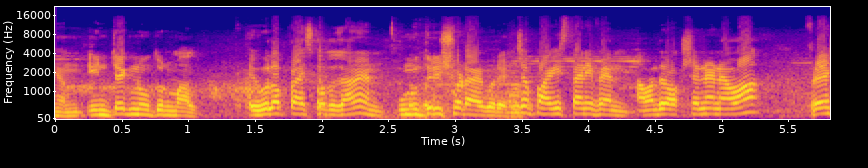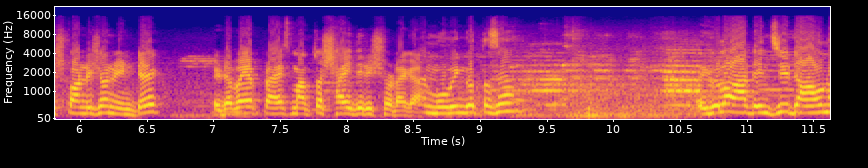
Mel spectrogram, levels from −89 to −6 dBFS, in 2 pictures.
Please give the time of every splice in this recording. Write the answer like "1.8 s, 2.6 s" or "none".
3.5 s, 8.6 s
